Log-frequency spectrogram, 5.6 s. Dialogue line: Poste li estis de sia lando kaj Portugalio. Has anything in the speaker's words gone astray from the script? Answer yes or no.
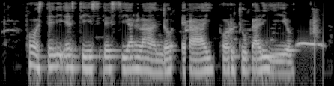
no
